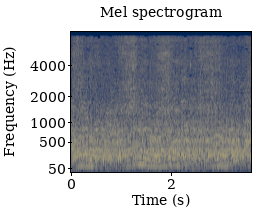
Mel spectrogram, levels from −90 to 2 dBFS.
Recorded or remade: remade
